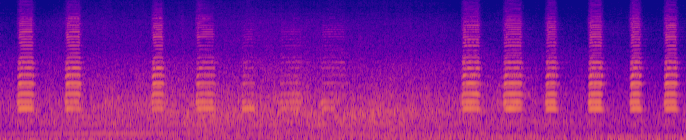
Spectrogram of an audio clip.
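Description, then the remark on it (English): Repeated truck horns honk in short bursts, a few at first, then a rapid cluster of toots near the end, over a steady low rumble of idling engines, as a caravan of trucks arrives on the ice road carrying the body of Joe DeMantle. “A caravan of trucks arrived carrying Joe's body.”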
